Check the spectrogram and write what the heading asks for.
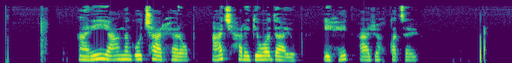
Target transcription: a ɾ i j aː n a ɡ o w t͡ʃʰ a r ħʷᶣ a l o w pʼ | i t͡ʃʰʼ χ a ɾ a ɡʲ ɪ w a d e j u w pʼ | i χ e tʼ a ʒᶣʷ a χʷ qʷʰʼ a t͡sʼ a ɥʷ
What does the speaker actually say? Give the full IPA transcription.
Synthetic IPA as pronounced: a ɾ i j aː n a ɡ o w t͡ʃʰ a r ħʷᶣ a ɾ o w pʼ | a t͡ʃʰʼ ħ a ɾ a ɡʲ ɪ w a d a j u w pʼ | i ħ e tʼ a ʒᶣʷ a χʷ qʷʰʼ a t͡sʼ a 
